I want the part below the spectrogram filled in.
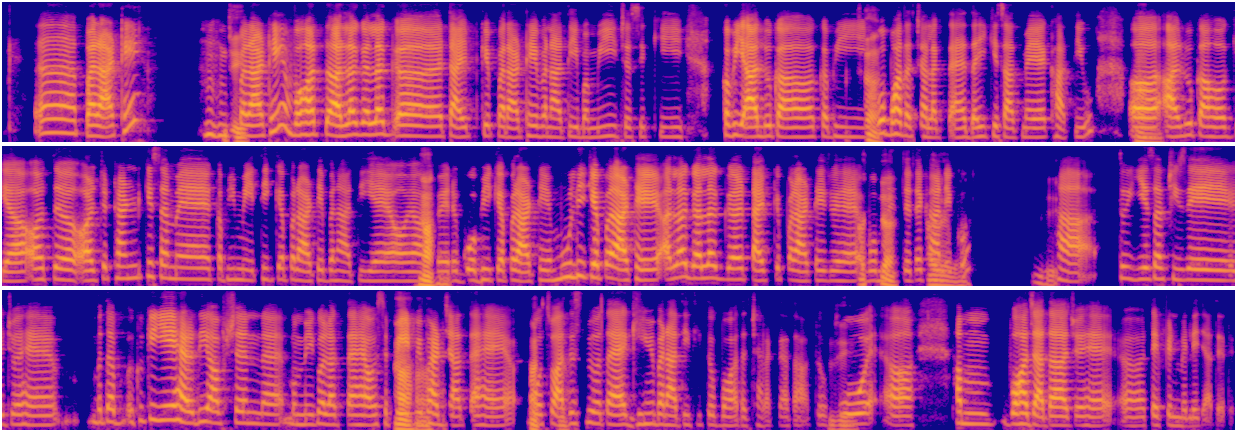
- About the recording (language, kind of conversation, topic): Hindi, podcast, आपके घर का वह कौन-सा खास नाश्ता है जो आपको बचपन की याद दिलाता है?
- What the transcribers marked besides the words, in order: chuckle; in English: "टाइप"; tapping; in English: "टाइप"; in English: "हेल्दी ऑप्शन"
